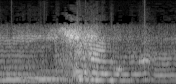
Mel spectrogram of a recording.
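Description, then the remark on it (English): A Suzuki rally car engine labours uphill with a steady, buzzing harmonic drone, its pitch rising and swelling louder midway before settling back into a strained, even note. No one speaks. “Let's listen to the Suzuki as well. Let's hear whether he struggles up the hill.”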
